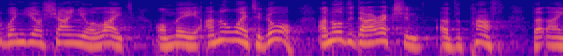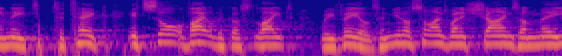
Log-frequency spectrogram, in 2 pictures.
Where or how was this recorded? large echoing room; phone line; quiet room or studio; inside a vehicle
large echoing room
